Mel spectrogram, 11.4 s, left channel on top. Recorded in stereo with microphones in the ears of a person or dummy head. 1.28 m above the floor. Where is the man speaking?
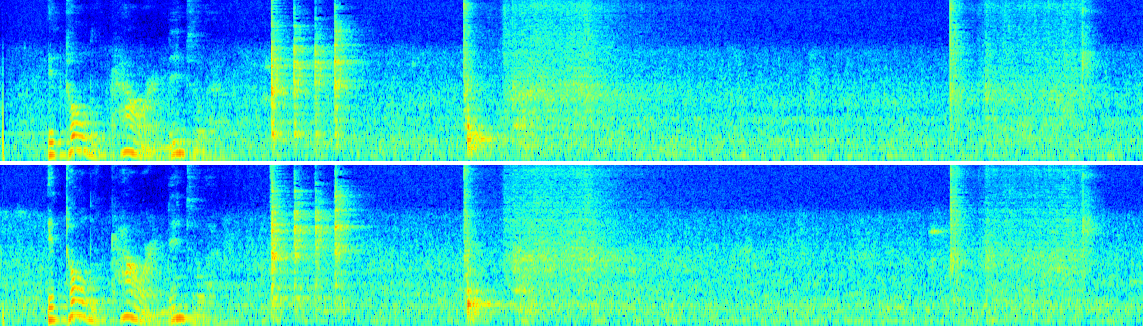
35° right (ahead or behind), 0.5 m; by 2.2 s 10° right (ahead or behind), 2.5 m.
